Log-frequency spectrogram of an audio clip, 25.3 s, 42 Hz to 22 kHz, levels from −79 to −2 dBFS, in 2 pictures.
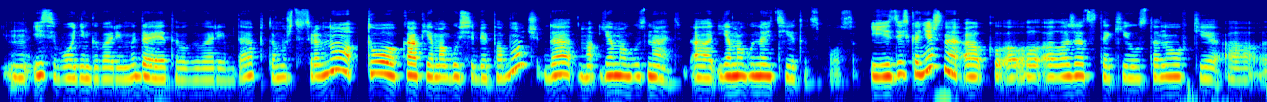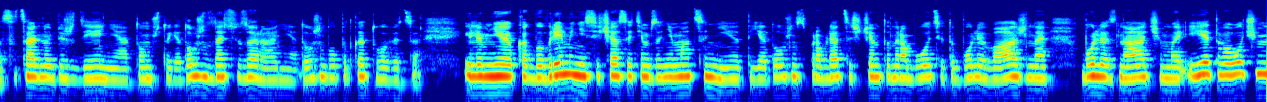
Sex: female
